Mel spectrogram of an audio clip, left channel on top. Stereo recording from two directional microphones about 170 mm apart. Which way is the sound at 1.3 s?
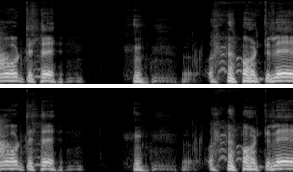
55° left (ahead or behind).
